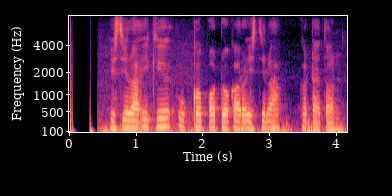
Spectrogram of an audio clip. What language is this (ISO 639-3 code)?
jav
